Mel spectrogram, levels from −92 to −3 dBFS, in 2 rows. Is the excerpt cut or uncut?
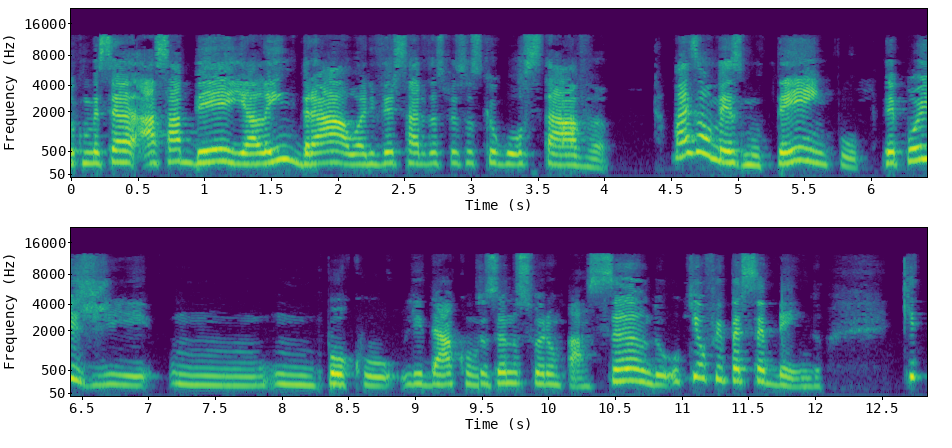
cut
